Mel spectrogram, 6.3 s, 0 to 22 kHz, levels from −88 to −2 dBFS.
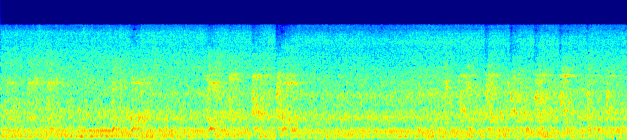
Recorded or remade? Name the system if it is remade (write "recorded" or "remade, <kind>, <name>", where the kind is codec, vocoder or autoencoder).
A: recorded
